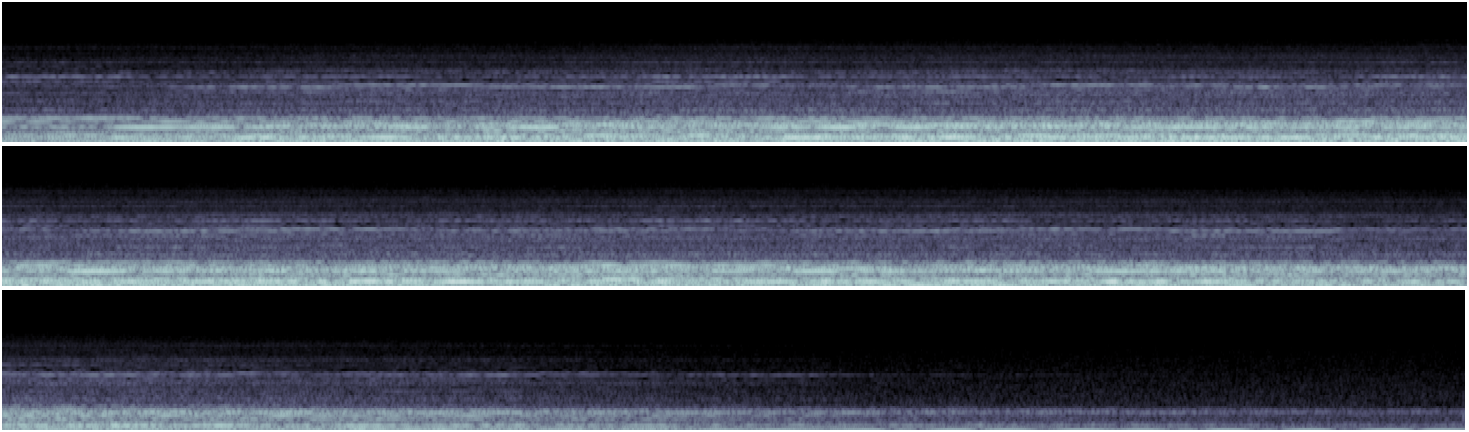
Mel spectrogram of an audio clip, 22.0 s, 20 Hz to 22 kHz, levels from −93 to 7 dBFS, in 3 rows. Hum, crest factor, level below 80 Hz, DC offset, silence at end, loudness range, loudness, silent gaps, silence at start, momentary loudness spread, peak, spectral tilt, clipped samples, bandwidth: none; 14 dB; -28 dBFS; under 0.1%; 0 s; 13 LU; -19 LUFS; none; 0 s; 12 LU; -4 dBFS; -12.5 dB/octave; under 0.1%; 3.1 kHz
